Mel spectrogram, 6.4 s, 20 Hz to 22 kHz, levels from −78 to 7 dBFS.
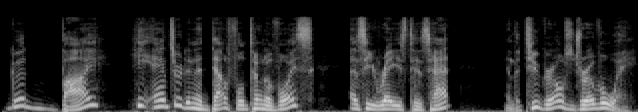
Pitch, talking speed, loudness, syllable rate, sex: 155 Hz, 195 wpm, -18 LUFS, 5.5 syllables/s, male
